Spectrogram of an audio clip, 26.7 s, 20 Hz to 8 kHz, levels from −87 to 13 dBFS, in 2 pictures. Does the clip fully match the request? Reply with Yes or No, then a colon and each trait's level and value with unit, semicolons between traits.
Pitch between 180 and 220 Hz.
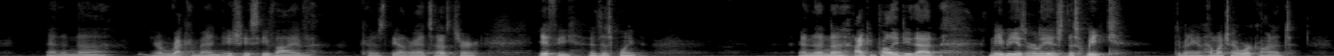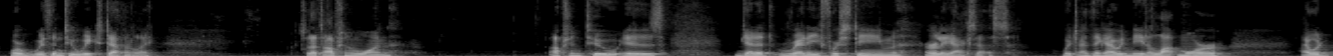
No: low, 130 Hz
